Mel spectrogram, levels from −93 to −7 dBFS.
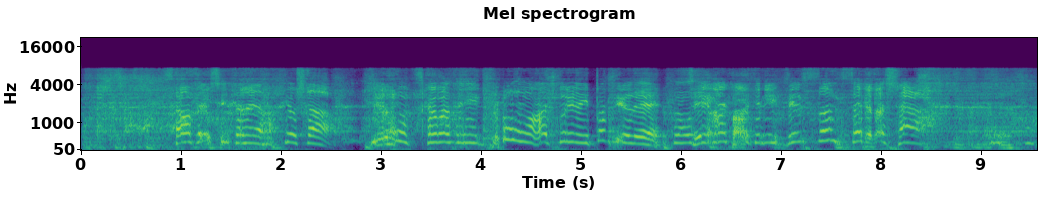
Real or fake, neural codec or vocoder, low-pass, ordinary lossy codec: fake; codec, 24 kHz, 1 kbps, SNAC; 7.2 kHz; none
